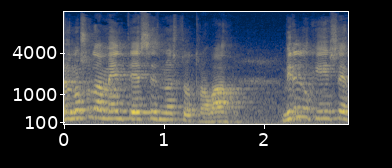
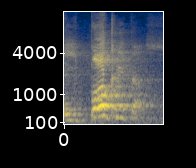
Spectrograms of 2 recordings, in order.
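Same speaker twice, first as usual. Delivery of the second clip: "Hipócritas" shouted, higher and louder; strong tone; 6 semitones higher, 10 dB louder, slower than usual. Shown as a demonstration. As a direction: hurl "Hipócritas" like a rebuke. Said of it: "Y se los decía con un tono fuerte".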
